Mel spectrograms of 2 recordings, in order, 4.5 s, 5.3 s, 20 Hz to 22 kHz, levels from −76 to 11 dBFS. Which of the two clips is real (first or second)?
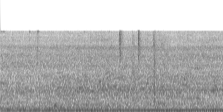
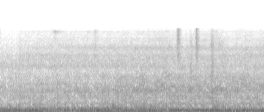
first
